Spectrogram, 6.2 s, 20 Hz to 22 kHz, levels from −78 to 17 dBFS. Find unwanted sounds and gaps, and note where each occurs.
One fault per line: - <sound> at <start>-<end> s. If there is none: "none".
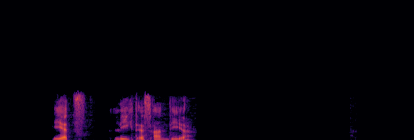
none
